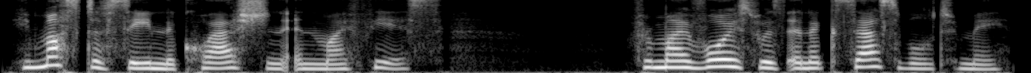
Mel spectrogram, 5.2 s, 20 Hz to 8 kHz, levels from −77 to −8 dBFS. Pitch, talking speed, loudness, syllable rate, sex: 230 Hz, 185 wpm, -19 LUFS, 5.4 syllables/s, female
